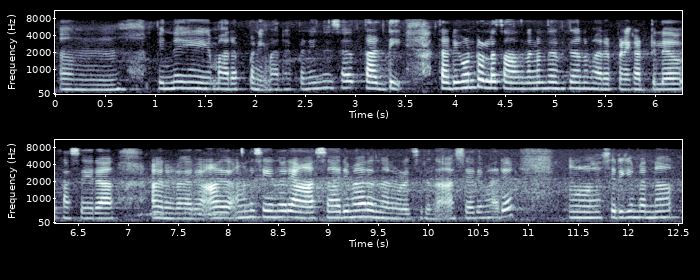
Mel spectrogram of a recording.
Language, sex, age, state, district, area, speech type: Malayalam, female, 18-30, Kerala, Idukki, rural, spontaneous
